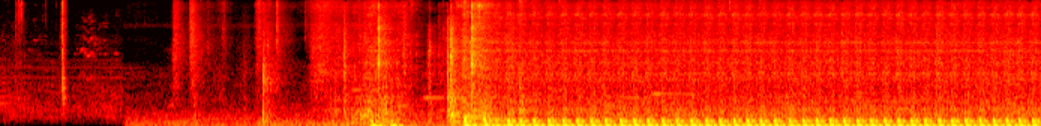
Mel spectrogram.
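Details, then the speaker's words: Yamaha Vega R after piston ring replacement for heavy white smoke, exhaust not yet refitted: after some fiddling the engine catches and settles into an even putter near three beats a second, no rough noises; normal idle. "Mesinnya sekarang sudah halus, tinggal menunggu sampai putaran idle-nya stabil. Tidak ada lagi suara-suara kasar."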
